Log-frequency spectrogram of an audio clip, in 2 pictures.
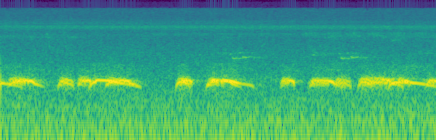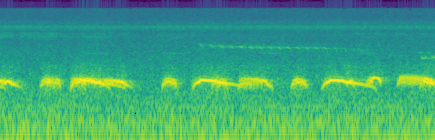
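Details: Spotted dove kept as a trapping decoy, delivering a continuous run of low coos, short notes paired with longer falling ones, with brief gaps; a faint thin whistle from another bird appears midway.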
